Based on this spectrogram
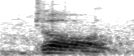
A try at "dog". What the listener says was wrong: भी आप ड बोल रहे हैं. dog होता है dog. D. ढक्कन. ढक्कन. ढ से ढक्कन. ढ से ढक्कन बनाते हैं. जब भी consonant sounds we pronounce in English, there is a lot of puff of air comes out.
